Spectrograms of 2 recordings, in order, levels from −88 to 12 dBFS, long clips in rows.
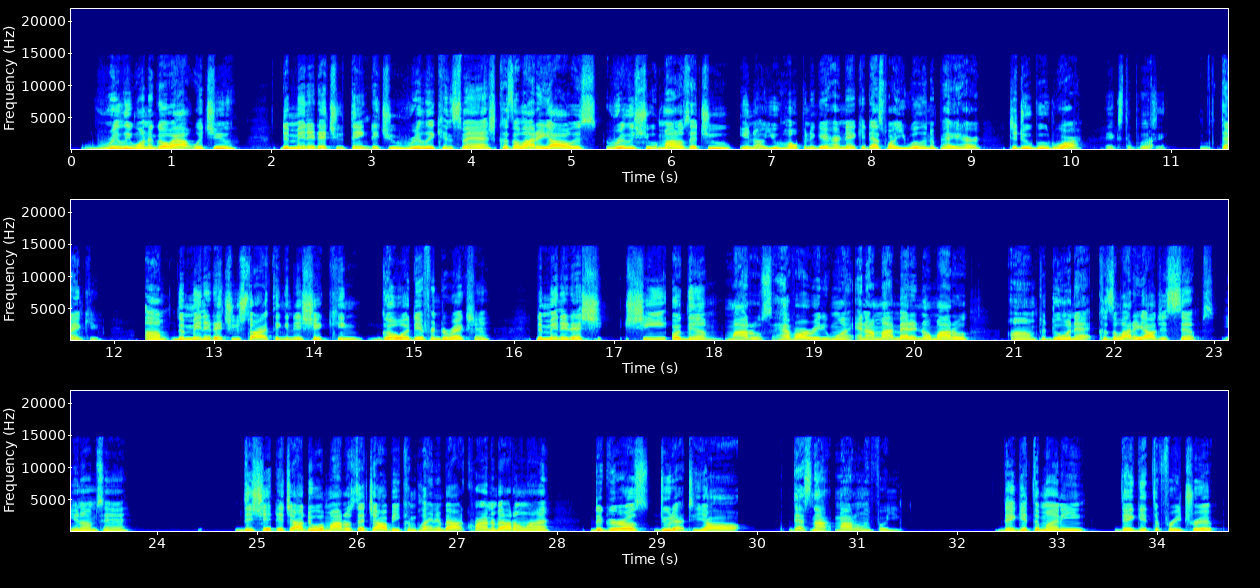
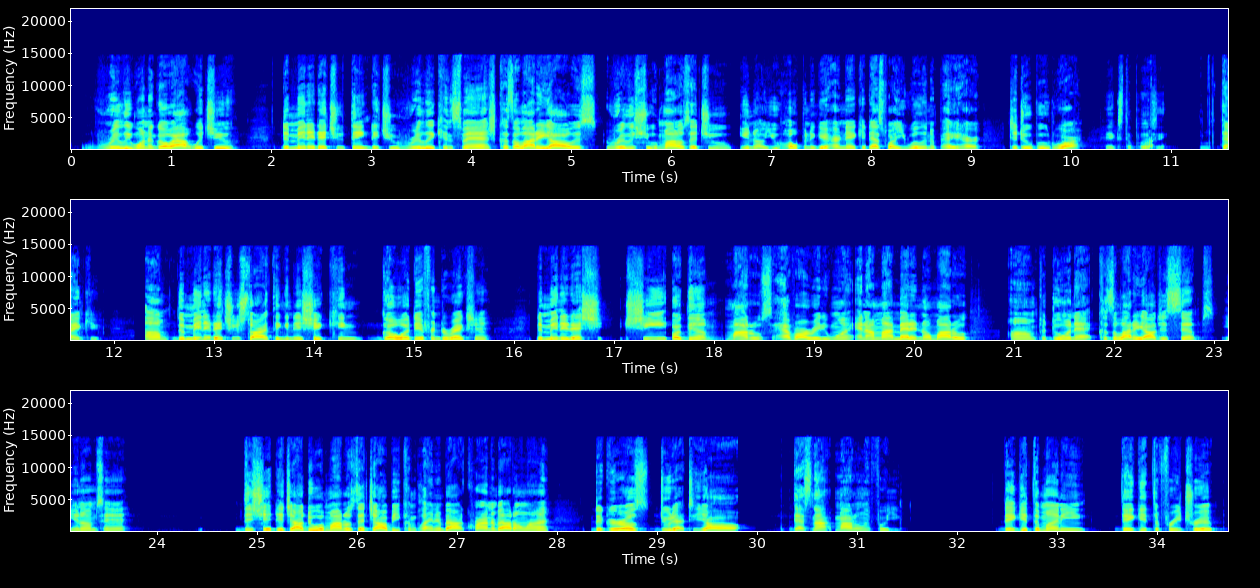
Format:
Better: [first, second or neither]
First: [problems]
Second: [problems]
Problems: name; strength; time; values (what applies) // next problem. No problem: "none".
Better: first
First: none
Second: thin; somewhat; fading below 300 Hz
